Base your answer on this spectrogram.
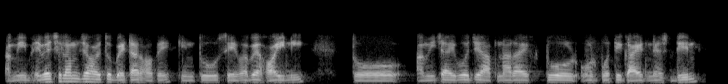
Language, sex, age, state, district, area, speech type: Bengali, male, 30-45, West Bengal, Nadia, urban, conversation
